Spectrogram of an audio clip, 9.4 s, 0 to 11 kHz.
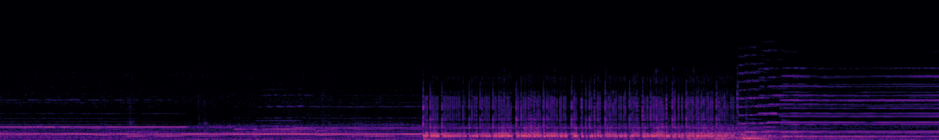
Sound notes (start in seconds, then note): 4.1 geiger counter ticks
